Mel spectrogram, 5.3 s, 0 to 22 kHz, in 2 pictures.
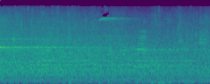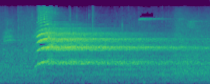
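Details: During beluga training with Gray, Mirai and Nico at Port of Nagoya Public Aquarium on 16 December 2018, a faint steady tone is followed by one abrupt, loud, buzzy harmonic call that holds and fades; brief high whistles sound nearby.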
